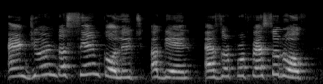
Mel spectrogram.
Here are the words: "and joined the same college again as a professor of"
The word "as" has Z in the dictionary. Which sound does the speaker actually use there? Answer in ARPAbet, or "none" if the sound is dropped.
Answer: Z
